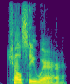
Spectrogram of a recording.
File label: "Chelsea ware", American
